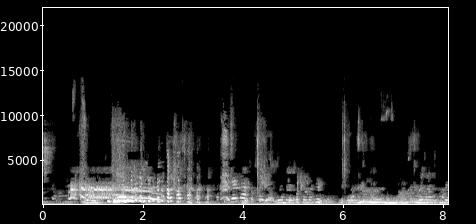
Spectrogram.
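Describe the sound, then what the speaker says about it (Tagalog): A rooster crows amid chickens clucking, with people talking over the birds throughout. "Manok lang nga."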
